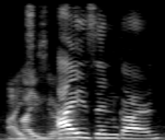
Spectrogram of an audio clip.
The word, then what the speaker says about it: Isengard: Islingard? How do you say that? Is that what it's called? – Isengard.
